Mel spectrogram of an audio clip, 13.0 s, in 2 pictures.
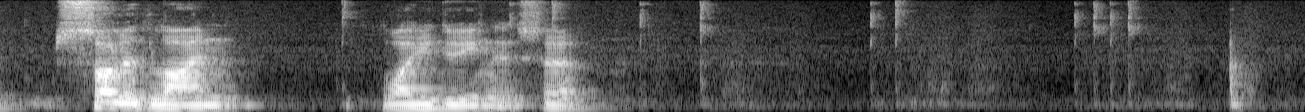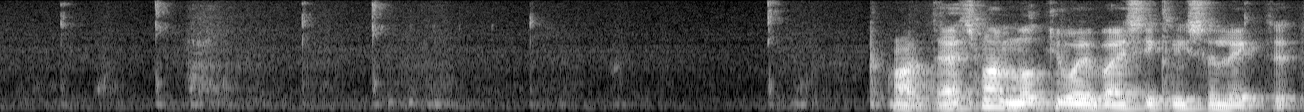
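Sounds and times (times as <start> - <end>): computer mouse clicking: 4.3 - 4.7, 5.4 - 9.3, 10.3 - 10.6.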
